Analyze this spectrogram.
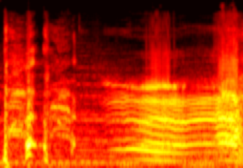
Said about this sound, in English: The hot, sticky mud sizzled around us. It burned and itched all at once, and with it came a foul stink. I coughed.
